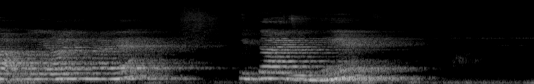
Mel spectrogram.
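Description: A woman speaks clearly and with animation, close by.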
